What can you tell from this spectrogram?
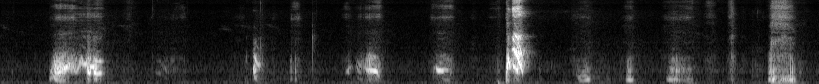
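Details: A newborn girl just over a week old makes brief, sharp little catches of breath recurring every second or so: hiccups.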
